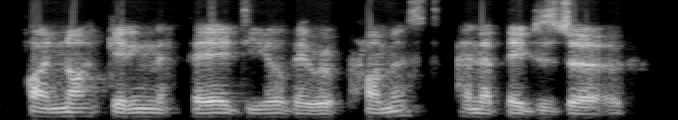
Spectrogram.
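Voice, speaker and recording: Speaking at a very fast pace with a South African accent, a man's fairly low voice comes through with a dry, close sound and no echo. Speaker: election candidate. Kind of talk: prepared campaign speech.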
